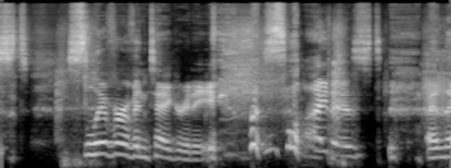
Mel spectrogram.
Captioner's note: chuckles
